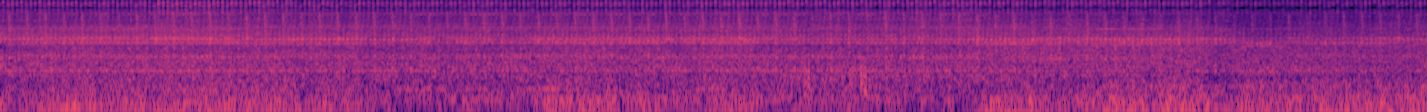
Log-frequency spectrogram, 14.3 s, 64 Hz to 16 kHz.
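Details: Skoda Octavia A7 1.2 TSI, 47,500 km, no dashboard errors: steady idle with light, fast knocking in the engine note; hesitation and clanking under load that vanish after a few 2nd-gear runs to 3500–4000 rpm; cause undetermined.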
